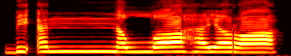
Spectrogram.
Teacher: یہاں لفظ الجلالہ کا حکم ہے تفخیم، کیونکہ اس سے پہلے والے حرف پہ مطلب نون پہ زبر ہے، تشدید زبر ہے، تو ہم لفظ الجلالہ کو بھاری آواز میں پڑھیں گے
